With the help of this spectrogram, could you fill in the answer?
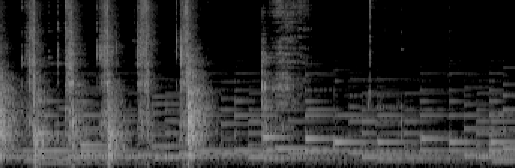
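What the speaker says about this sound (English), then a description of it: "Pat down the white part to help it release its flavor and cut it up into pieces." Knife chopping the white part of spring onions on a board, a handful of crisp, evenly spaced thunks followed by quieter clinks and ringing tones, close and moderately quiet with no voices.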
